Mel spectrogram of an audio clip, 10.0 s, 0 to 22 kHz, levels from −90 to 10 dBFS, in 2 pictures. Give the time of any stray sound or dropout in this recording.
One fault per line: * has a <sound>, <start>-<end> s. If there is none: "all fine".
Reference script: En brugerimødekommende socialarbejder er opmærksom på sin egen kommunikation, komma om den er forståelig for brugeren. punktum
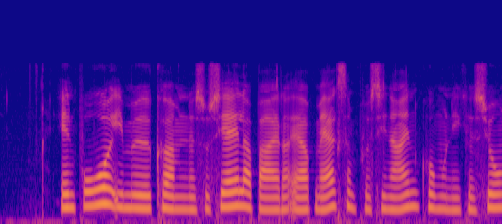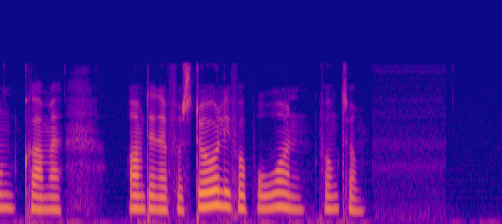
all fine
